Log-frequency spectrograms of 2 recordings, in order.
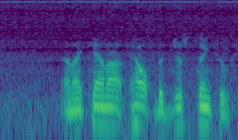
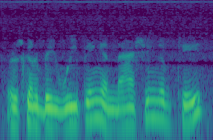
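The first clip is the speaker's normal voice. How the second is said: ordinary delivery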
